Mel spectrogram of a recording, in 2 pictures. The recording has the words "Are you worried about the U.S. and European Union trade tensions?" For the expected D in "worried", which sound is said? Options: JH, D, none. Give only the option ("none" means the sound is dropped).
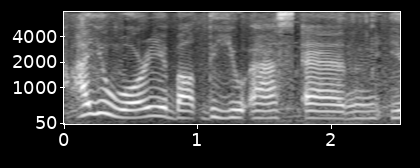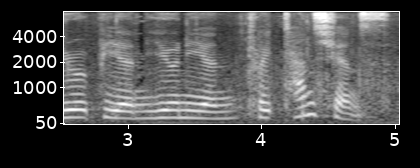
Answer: none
